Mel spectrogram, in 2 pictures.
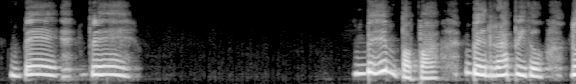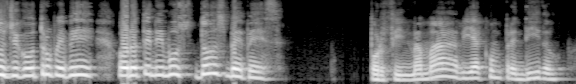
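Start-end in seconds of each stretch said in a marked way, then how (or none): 0.1-1.4 put-on very high baby-talk voice; high mock infant voice; pretend baby babble. A narrator's reading. 3.5-8.6 high, loud excited mom; high-pitched, thrilled shouting; excited calling out. A narrator's reading. Mother excitedly calls father over.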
